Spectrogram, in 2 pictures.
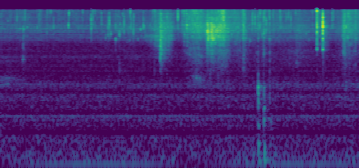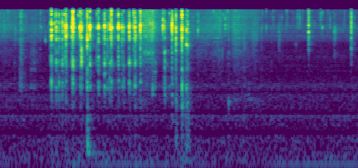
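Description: Rapid typing on a computer keyboard for about two seconds, starting about six seconds in, with a few scattered clicks before it over quiet room tone.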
